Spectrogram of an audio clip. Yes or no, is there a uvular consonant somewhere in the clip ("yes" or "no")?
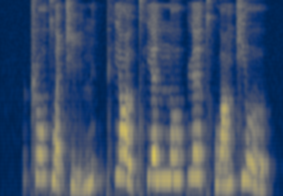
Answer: no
